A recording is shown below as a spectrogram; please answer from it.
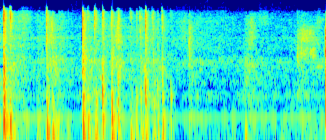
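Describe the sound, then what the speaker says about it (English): Quick bursts of close, crisp key taps on a computer keyboard cluster in short runs, then thin out into a few isolated clicks. "So now let me type here"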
